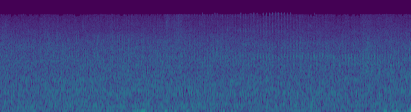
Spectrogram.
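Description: Steady rushing of flowing stream water at a row of bamboo water wheels, an even noise with no distinct splashes or knocks.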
